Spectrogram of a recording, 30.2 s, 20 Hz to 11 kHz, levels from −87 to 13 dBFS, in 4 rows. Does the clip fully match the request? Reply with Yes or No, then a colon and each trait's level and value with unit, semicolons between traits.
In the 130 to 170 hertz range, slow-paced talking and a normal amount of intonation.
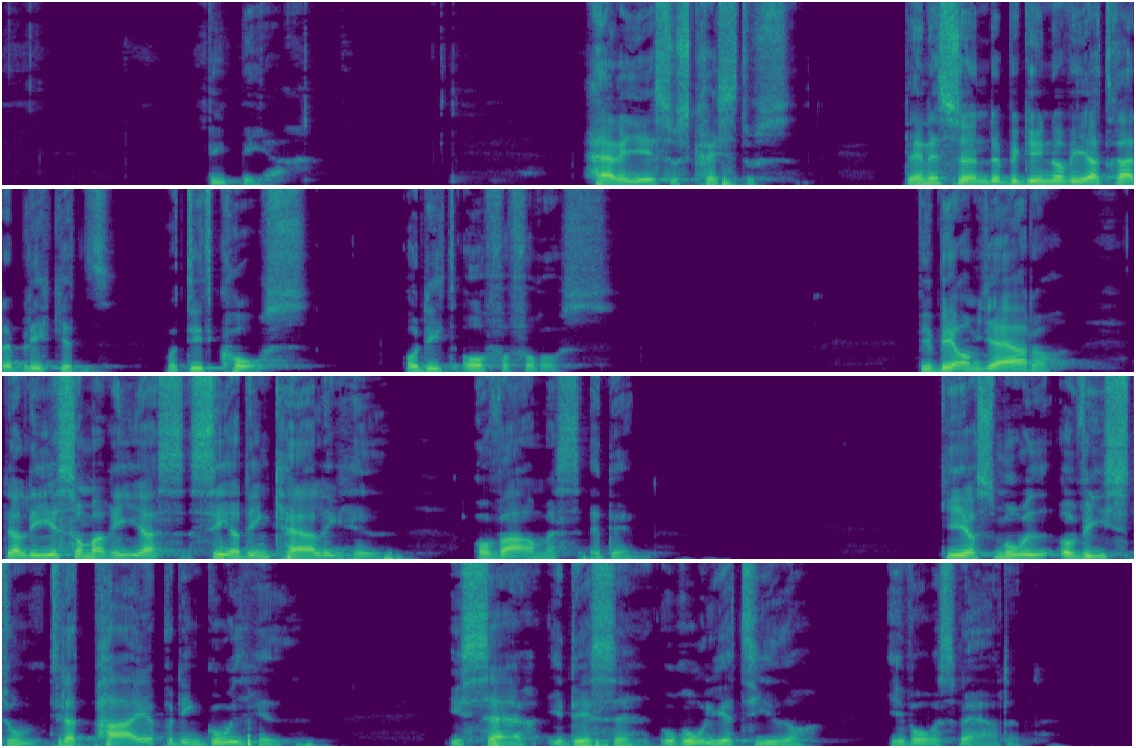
Yes: low, 135 Hz; slow, 105 wpm; average, 3.5 semitones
